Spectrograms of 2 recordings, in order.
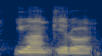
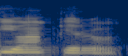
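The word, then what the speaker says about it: Juan Perón: Once again, the yeah sound in here. It's not just sound, it's yeah sound. Yuan Piron. The policies of Yuan Piron.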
